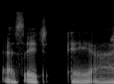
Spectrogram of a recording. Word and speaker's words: Shai: name Shay gilgas Alexander that's all I call s h a i Shai Shai gild call him sh SGA let's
